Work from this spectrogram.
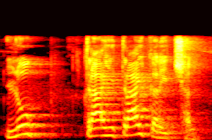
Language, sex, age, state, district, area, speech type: Maithili, male, 60+, Bihar, Saharsa, rural, spontaneous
